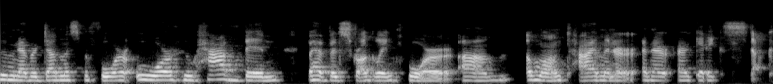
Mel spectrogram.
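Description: A woman at a fairly slow pace with hardly any pauses. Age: 20s. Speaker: online entrepreneur. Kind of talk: casual interview.

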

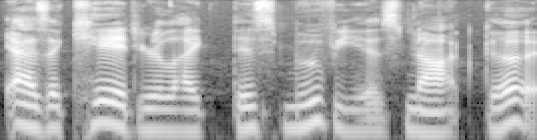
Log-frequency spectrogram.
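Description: The recording is dry and close with no echo and a silent background, carrying a plain, everyday voice at a fairly slow pace with ordinary pitch variation. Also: woman. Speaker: podcast host. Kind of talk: casual chat.

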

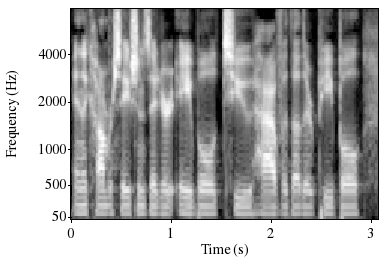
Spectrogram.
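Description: A man with a fairly low pitch is heard in a very clean recording against a silent background. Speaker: podcast host. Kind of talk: interview conversation. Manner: smooth, good talker.

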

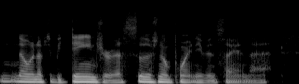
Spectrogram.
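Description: A man's very fast speech, dark and mellow in tone with lively intonation, dry and close with no echo over a quiet background. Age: 40s. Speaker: author. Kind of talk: interview.

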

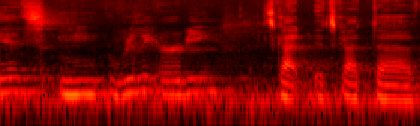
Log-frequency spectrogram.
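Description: Audible room echo surrounds a man with an American accent, who speaks in a somewhat breathy voice with ordinary pitch variation. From California, US. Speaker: spice rub maker. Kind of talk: casual interview.

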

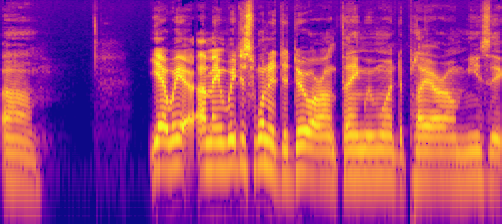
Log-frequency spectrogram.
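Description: Fairly high-pitched male voice in a Southern US accent, fairly quick, with ordinary pitch variation over a quiet background. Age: 30s. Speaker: country rock musician. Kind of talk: casual chat.

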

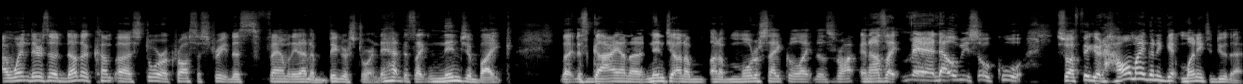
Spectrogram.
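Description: This man talks very fast in a fairly high voice with lively intonation and an animated, bright, sharp tone. The sound is dry and close, with no echo. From Jamaica, Spanish Town. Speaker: sales trainer and podcast host. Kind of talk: casual interview.

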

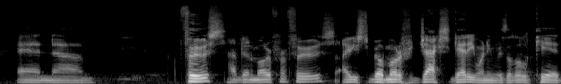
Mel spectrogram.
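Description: With an American accent, a man with a fairly low pitch and an ordinary speaking voice talks at a fairly quick pace, using ordinary pitch variation and big swings in loudness, in a very clean recording with a silent background. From Southern California (Long Beach, Cypress). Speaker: Volkswagen engine builder. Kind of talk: casual interview.

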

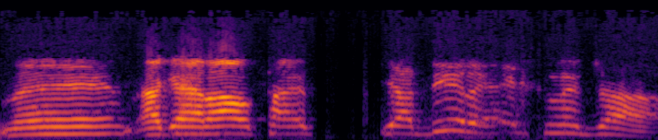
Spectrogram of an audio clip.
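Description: This is a man speaking. He has a Mississippi accent. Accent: Southern US (Mississippi). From Mississippi, US South. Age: 20s. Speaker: mover, self-employed. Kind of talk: casual storytelling. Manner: animated.

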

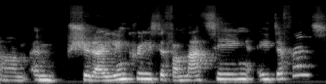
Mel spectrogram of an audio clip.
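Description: A woman speaks at a moderate pace in a normal speaking voice. Her pitch is fairly high, with ordinary variation. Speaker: caller. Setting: video call.

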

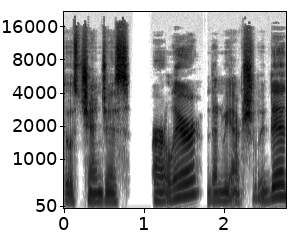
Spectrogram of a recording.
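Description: Speaking at a fairly quick pace with a Czech accent, a woman uses a fairly low pitch and ordinary pitch variation, in a very clean recording with a silent background and a dry, close sound with no echo. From Czech Republic. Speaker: psychotherapist and business owner. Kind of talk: monologue.

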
